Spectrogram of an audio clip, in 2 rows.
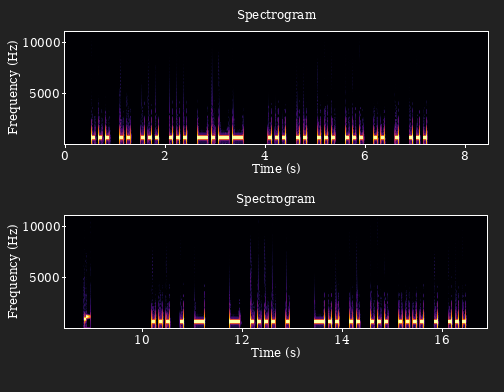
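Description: Morse code at 17 words per minute, sent as a single steady mid-pitched tone keyed into brisk dots and dashes, with a pause midway broken by one brief click before the keying resumes. No voices.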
